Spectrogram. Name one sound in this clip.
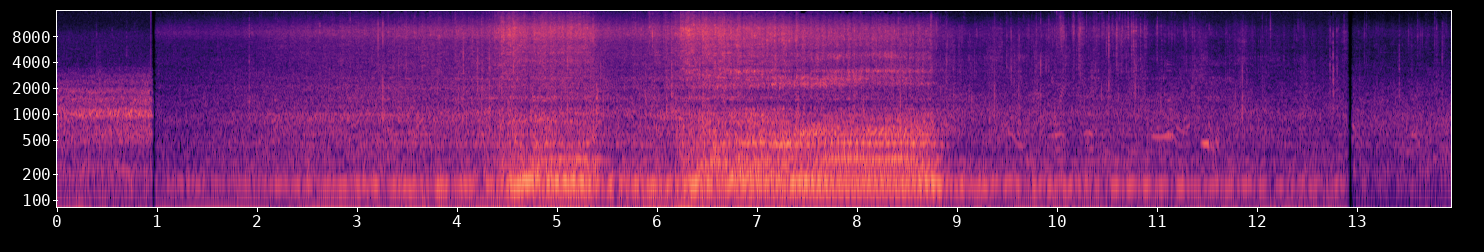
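A classic muscle car's engine rumbles as the car drives past, swelling under throttle.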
